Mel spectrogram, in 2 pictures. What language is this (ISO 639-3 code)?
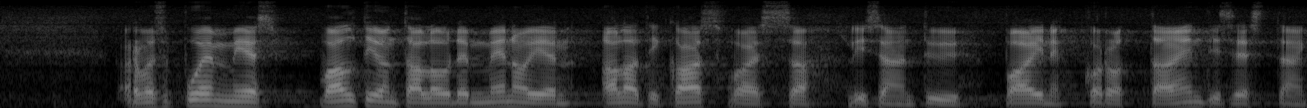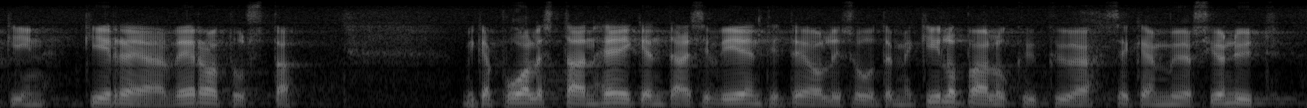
fin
